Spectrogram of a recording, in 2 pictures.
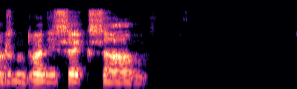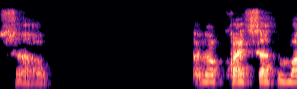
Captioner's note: pause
